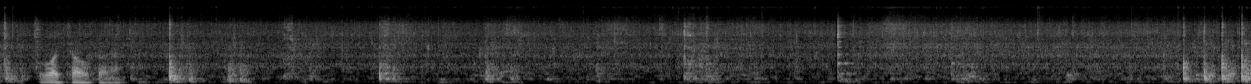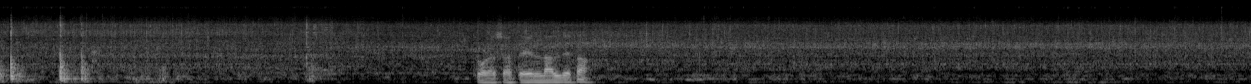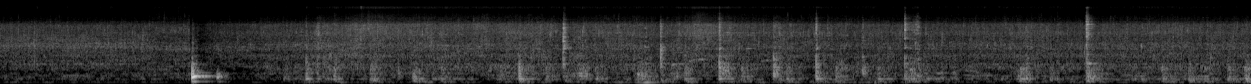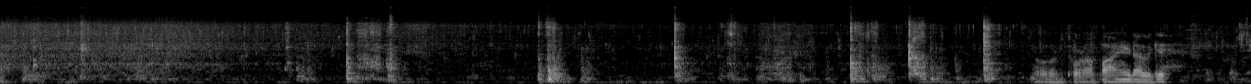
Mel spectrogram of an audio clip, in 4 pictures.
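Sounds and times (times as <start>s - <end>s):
food sizzling in oil: 0.0s - 50.0s
metal spoon scraping a pan: 1.6s - 7.6s, 8.4s - 10.0s, 15.5s - 16.0s, 27.8s - 38.5s, 40.4s - 41.8s, 44.3s - 47.7s.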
